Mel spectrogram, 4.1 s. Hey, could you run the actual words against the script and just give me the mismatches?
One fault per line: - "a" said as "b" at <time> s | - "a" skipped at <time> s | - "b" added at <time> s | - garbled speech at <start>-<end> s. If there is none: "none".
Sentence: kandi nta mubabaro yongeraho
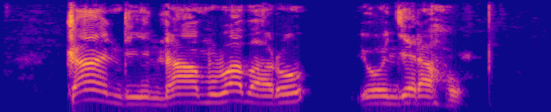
none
